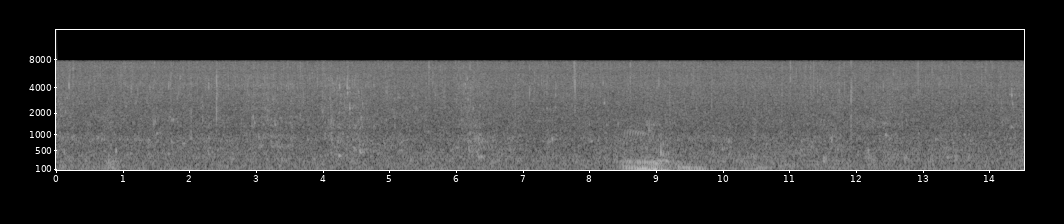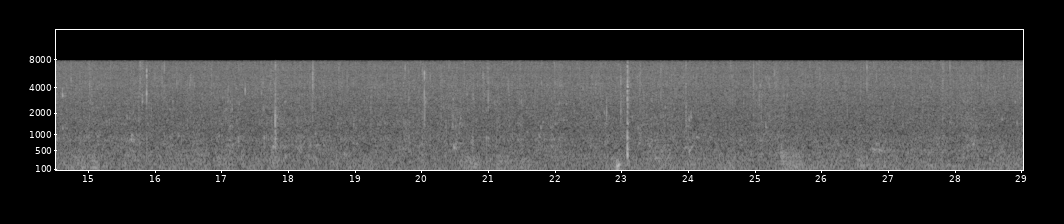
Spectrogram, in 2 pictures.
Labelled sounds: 8.5	8.9	humpback whale, 1.0 to 1.2 kHz

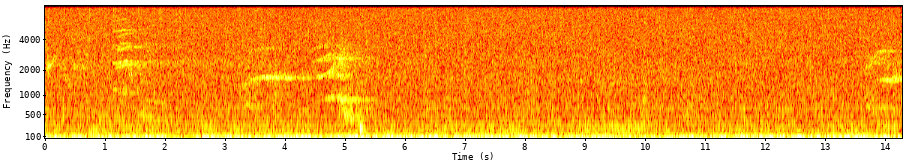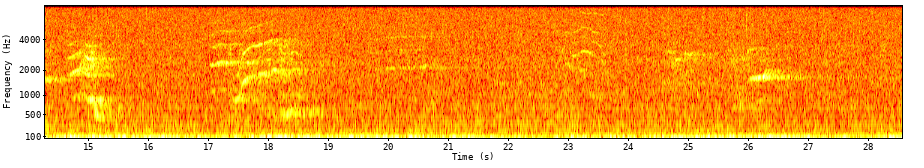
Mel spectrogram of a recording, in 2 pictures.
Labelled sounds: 3.2	4.2	killer whale, 0.72 to 3.4 kHz
16.9	18.8	killer whale, 0.48 to 5.4 kHz
24.6	25.3	killer whale, 1.4 to 3.2 kHz
25.7	26.7	killer whale, 0.65 to 3.3 kHz

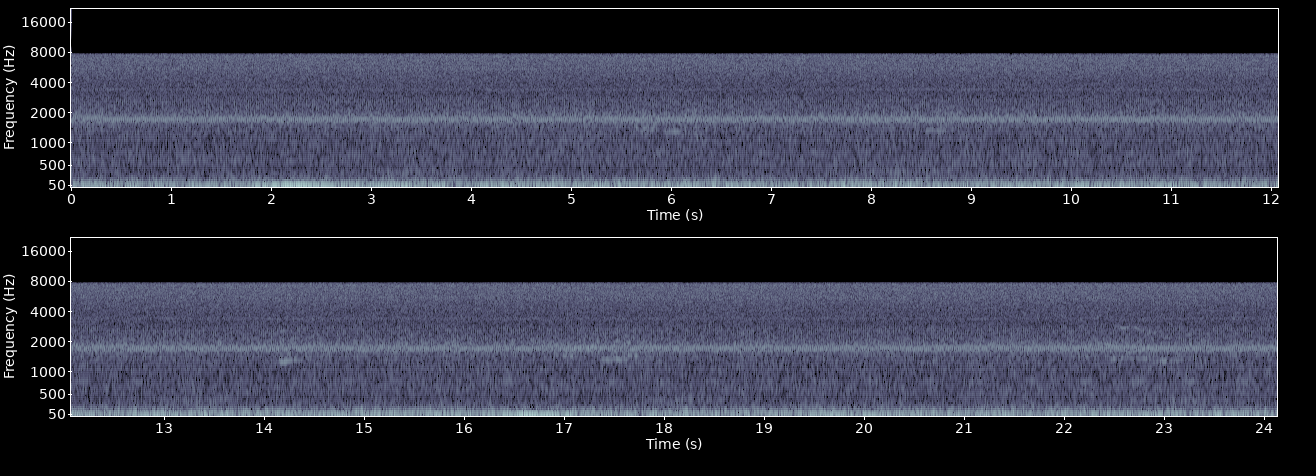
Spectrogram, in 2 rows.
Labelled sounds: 13.2	15.5	killer whale, offshore, 0.54 to 1.8 kHz
21.8	23.7	killer whale, offshore, 0.99 to 1.6 kHz

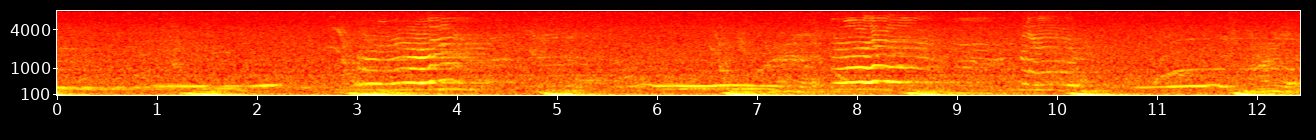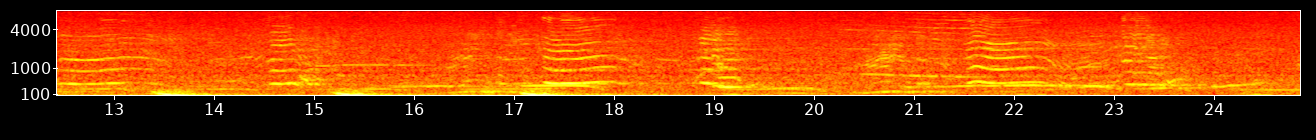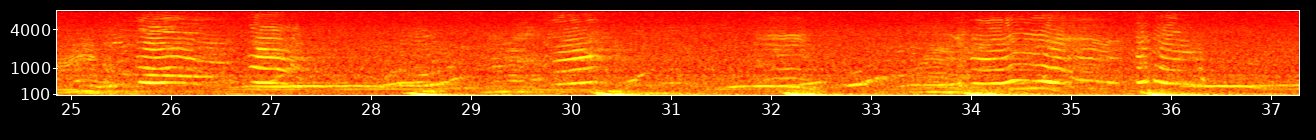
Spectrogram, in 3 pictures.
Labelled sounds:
3.0	4.2	humpback whale, 0.90 to 6.2 kHz
7.1	9.3	humpback whale, 0.93 to 6.7 kHz
9.6	10.2	humpback whale, 0.80 to 6.6 kHz
11.1	13.4	humpback whale, 0.80 to 3.4 kHz
14.5	15.7	humpback whale, 0.86 to 3.8 kHz
16.8	18.1	humpback whale, 0.86 to 6.4 kHz
18.8	19.3	humpback whale, 0.93 to 3.6 kHz
20.2	22.5	humpback whale, 0.80 to 7.4 kHz
23.0	23.6	humpback whale, 0.80 to 5.8 kHz
24.8	25.3	humpback whale, 1.0 to 1.7 kHz
25.6	27.3	humpback whale, 0.83 to 7.1 kHz
29.8	30.4	humpback whale, 0.83 to 4.0 kHz
31.9	32.4	humpback whale, 0.93 to 3.4 kHz
33.6	36.3	humpback whale, 0.83 to 6.0 kHz

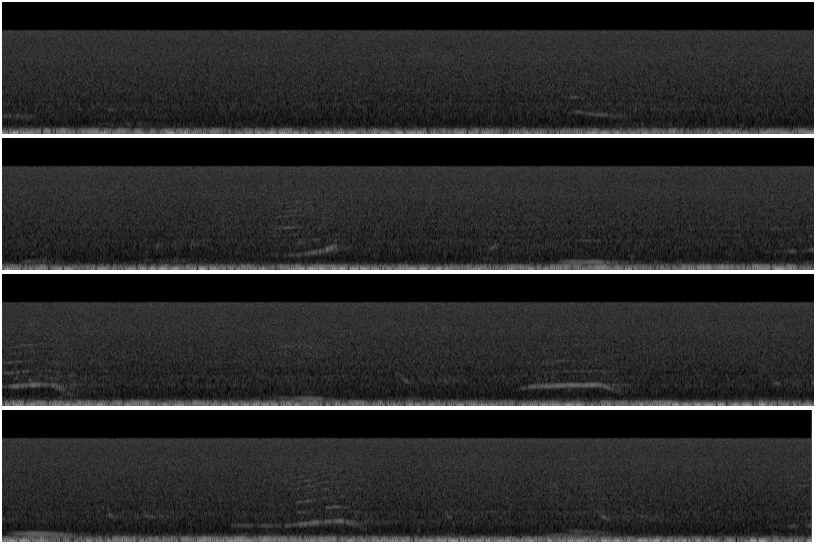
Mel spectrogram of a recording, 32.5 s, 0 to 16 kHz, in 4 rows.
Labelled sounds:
5.6	5.9	humpback whale, 0.93 to 1.1 kHz
16.2	16.7	humpback whale, 0.80 to 2.5 kHz
19.0	19.4	humpback whale, 2.1 to 2.4 kHz
27.3	27.9	humpback whale, 0.86 to 1.2 kHz

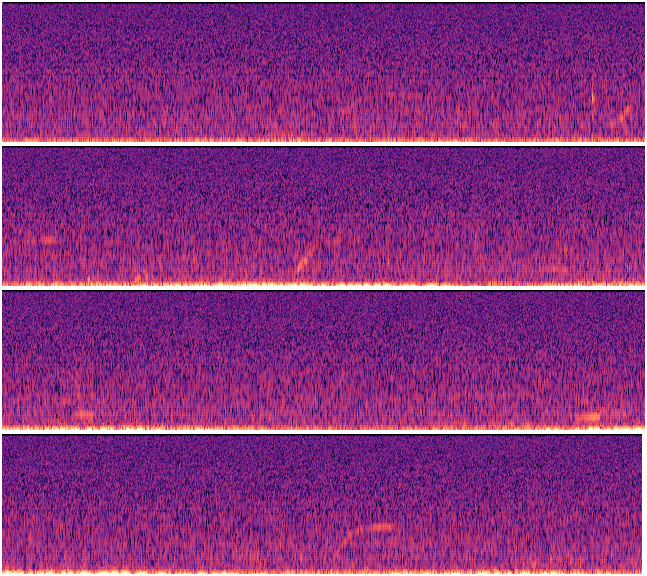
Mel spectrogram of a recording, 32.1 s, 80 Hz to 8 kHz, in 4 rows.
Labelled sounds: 28.4	29.0	humpback whale, 0.80 to 1.1 kHz

